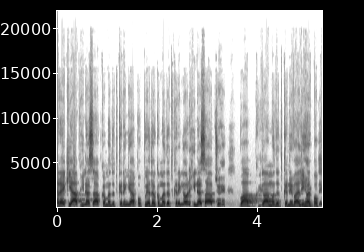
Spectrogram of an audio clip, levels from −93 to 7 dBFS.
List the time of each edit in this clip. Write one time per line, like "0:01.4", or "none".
none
